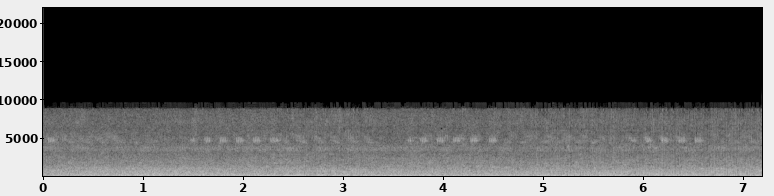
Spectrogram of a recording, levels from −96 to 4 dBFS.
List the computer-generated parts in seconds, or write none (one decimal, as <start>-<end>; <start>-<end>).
2.3-3.2; 4.9-7.2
